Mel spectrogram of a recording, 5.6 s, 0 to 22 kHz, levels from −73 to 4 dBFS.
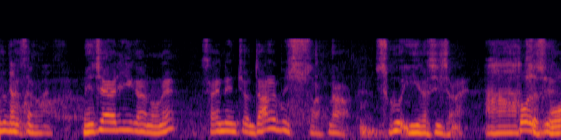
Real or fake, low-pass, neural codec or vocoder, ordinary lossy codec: fake; none; codec, 16 kHz, 4 kbps, FunCodec, trained on LibriTTS, 50 frames a second; none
